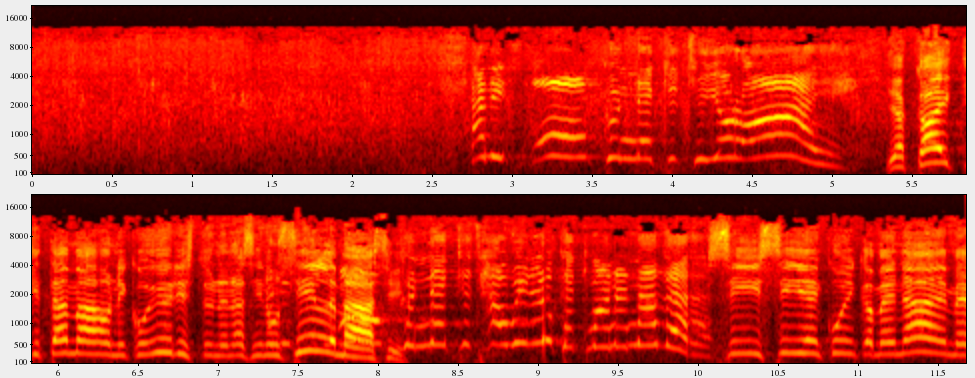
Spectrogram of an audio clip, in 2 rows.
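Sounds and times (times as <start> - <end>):
congregation clapping during a church service: 0.0 - 6.3
speech: 2.8 - 11.6.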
